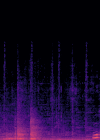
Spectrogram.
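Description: Quiet background music, with a woman's short hum and puff of breath about half a second in, a reaction to the heat of the chile in the food.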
